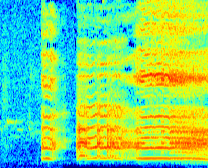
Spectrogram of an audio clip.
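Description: A rooster crows loudly and close by, a short opening note followed by a long drawn-out call, with no other sounds.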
